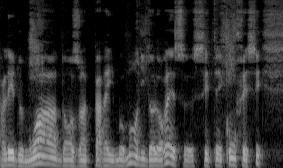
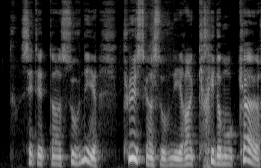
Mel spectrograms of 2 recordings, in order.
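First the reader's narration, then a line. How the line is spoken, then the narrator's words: Exclaiming. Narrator (French): s'écria Camille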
